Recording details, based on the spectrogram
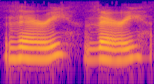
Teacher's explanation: Again, he says a B instead of a V.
